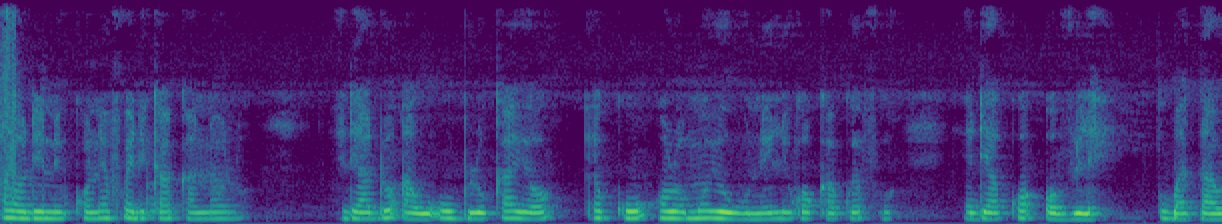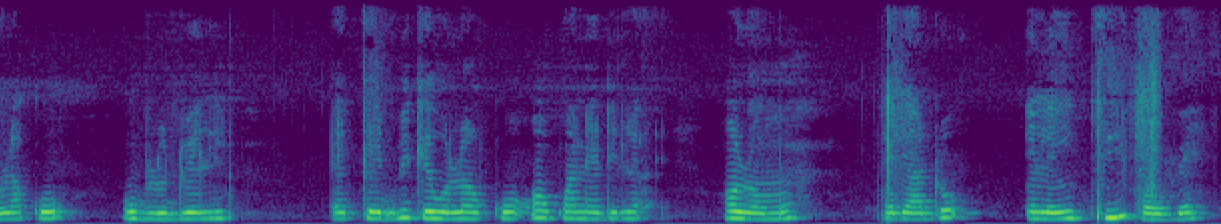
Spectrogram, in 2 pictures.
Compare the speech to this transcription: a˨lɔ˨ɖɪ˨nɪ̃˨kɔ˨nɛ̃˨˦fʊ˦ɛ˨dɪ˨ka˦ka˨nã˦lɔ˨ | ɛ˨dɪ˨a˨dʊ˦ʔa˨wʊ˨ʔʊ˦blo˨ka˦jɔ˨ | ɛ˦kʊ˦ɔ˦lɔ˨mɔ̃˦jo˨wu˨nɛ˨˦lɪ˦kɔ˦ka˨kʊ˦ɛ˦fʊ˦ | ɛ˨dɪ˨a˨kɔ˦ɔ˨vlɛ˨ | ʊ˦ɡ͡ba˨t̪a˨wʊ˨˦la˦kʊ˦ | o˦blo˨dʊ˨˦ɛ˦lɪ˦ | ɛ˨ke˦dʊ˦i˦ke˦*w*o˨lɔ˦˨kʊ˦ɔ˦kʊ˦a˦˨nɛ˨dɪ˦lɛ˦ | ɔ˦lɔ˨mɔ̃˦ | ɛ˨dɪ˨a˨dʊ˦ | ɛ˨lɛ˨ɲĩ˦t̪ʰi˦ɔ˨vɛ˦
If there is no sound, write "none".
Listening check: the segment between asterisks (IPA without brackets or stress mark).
w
